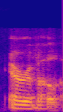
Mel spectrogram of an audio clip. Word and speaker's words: Erivo: Erivo.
